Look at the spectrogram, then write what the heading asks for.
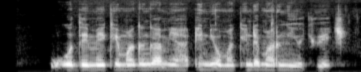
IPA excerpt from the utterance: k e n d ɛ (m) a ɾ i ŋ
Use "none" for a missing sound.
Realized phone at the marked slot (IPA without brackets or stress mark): m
